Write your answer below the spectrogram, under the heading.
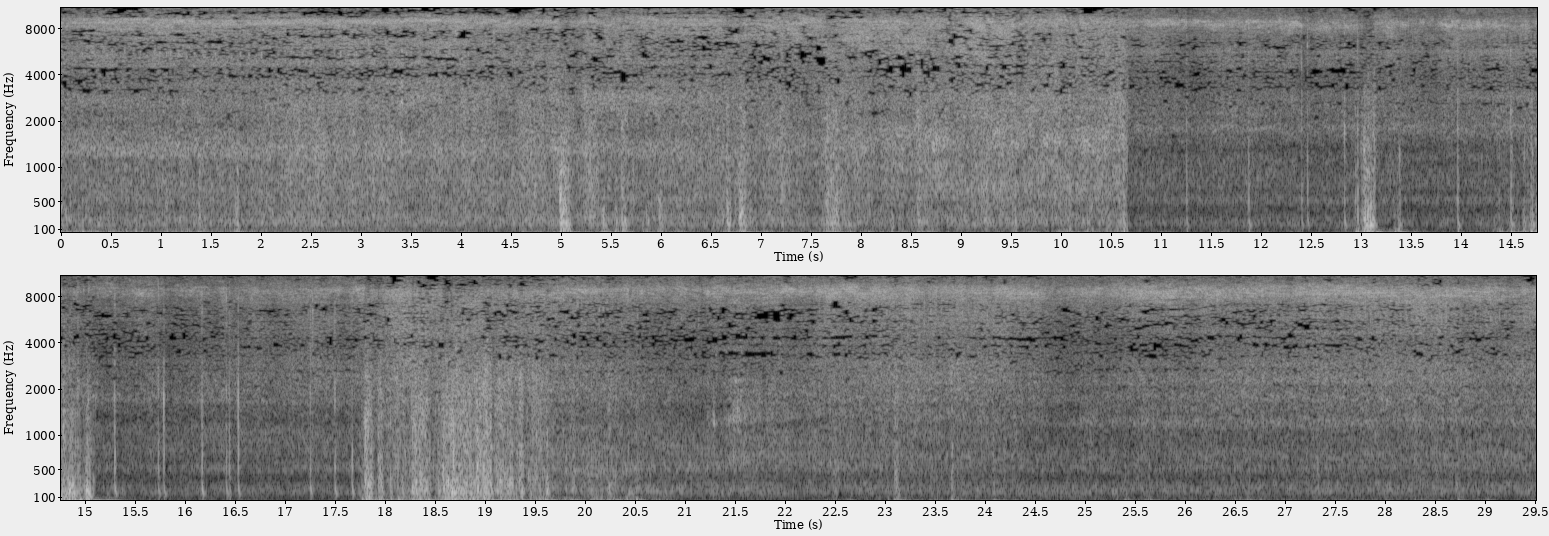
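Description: Gas cutting torch hissing steadily as its flame cuts through a steel rail, throwing sparks and molten slag. The sound thins out about ten seconds in, with a few short clicks.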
